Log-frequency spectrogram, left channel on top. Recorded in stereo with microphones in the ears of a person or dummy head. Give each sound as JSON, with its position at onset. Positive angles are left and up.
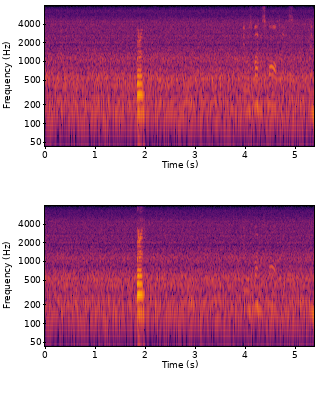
{"t": 1.8, "sound": "a bicycle bell", "side_deg": -25}
{"t": 4.0, "sound": "a man speaking", "side_deg": 40}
